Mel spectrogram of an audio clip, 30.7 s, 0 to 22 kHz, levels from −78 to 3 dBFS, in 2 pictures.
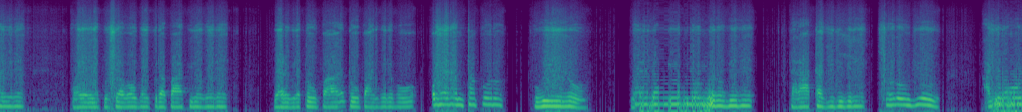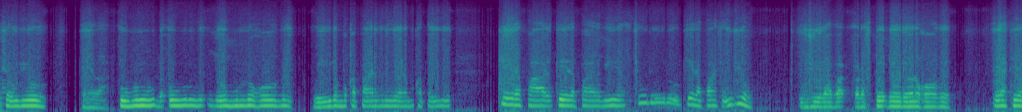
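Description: The whole clip carries heavy 1-bit DFPWM compression, with one bit per sample nudging a charge up or down, leaving the speech fuzzy, crackly and smothered in hiss, consistent with around 48 kbps. From 14.89 to 15.42 s there's a robotic sound from repeated short buffers: a rigid 200 Hz metallic buzz, likely from a 5 ms chunk looping while most of the real audio gets skipped.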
